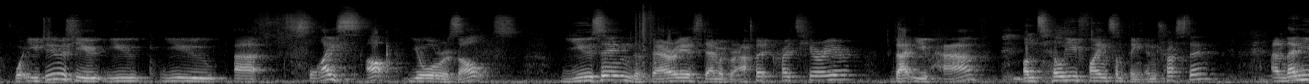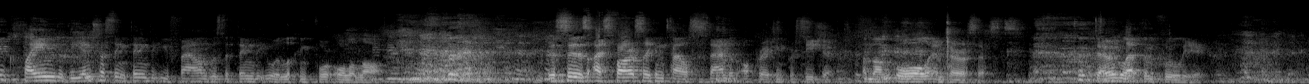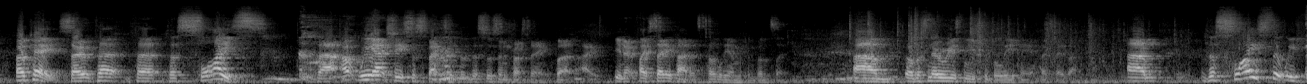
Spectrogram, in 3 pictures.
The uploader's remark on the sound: Recorded on May 5, 2015, as part of the Chicago’s Best Ideas lecture series.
